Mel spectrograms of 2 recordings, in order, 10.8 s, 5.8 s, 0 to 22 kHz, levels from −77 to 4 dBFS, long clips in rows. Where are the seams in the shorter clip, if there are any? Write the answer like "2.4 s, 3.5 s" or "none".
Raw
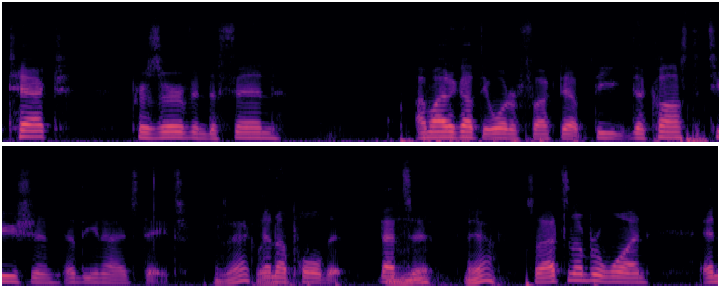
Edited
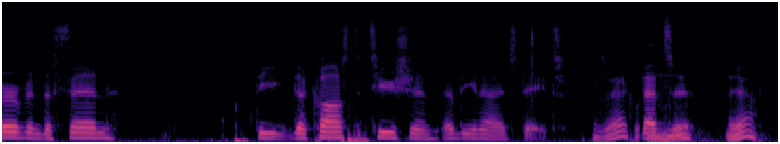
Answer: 1.9 s, 4.8 s

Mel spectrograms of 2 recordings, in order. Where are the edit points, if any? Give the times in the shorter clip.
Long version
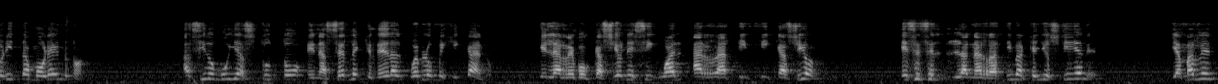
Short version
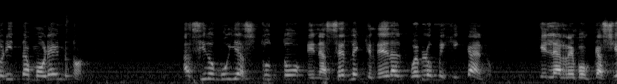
none

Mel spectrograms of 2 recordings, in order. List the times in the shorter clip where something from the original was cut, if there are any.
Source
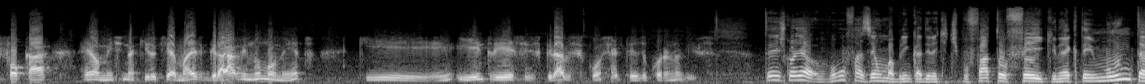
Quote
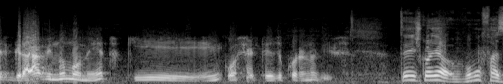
1.2 s, 2.2 s

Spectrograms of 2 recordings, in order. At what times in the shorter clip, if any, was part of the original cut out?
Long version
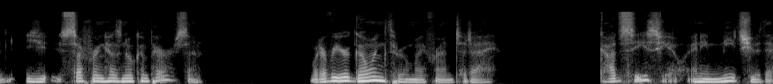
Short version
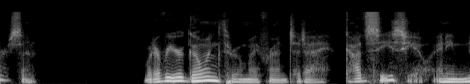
3.4 s

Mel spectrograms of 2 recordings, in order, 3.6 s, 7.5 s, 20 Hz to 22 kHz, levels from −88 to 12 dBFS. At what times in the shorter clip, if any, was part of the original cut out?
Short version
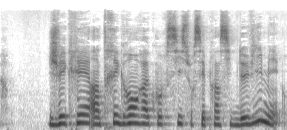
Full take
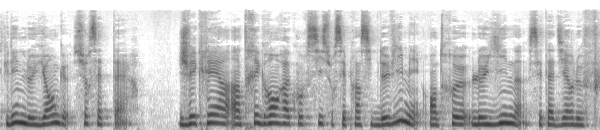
1.1 s

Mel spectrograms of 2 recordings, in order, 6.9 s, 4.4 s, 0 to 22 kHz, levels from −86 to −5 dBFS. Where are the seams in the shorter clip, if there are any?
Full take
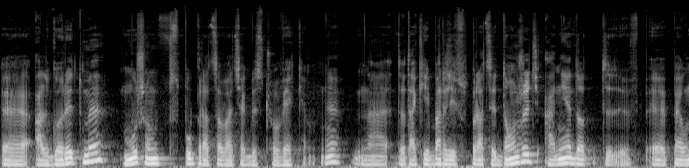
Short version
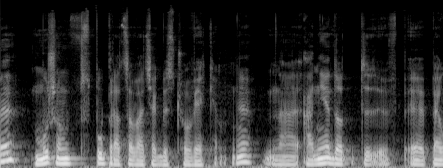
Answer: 3.0 s

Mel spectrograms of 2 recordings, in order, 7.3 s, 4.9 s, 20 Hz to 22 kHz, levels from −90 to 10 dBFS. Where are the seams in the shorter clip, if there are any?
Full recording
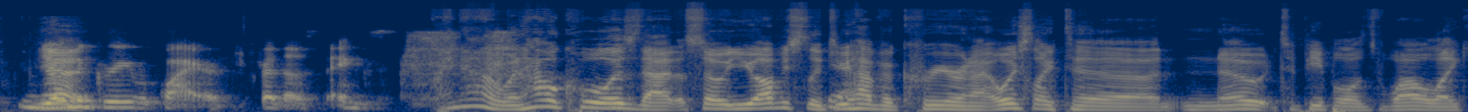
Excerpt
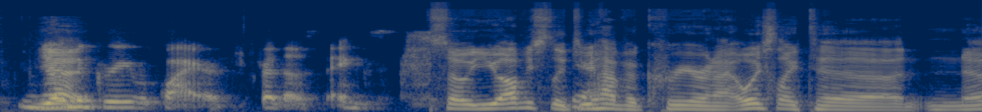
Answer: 2.1 s

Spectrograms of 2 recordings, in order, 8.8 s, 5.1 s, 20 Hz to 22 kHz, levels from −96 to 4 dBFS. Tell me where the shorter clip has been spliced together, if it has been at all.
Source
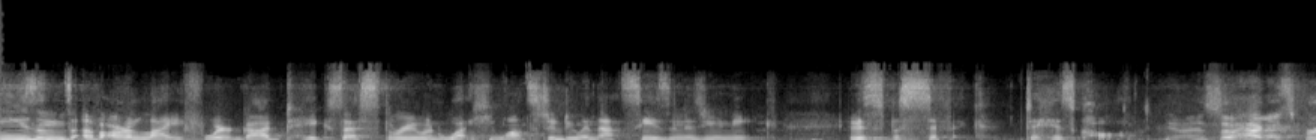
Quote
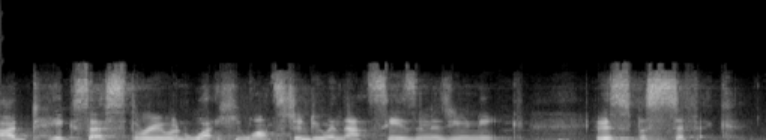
none

